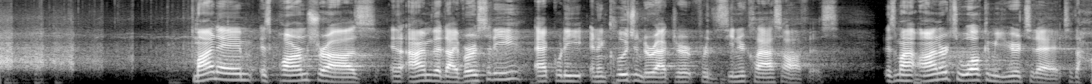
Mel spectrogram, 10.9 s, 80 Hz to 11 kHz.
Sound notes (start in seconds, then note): 0.0 applause and cheers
